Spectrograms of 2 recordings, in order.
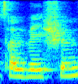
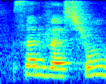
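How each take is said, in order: First: It is pronounced with English sounds. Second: It is pronounced with French sounds. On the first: The speaker calls it right. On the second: The speaker calls it wrong.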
